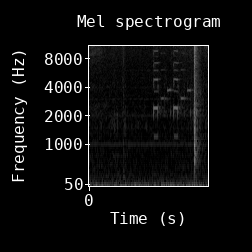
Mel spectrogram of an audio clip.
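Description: An RFID drawer lock's reader gives a quick run of short electronic beeps at changing pitches about a second and a half in, as a glass-tube RFID chip is held against its coil.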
